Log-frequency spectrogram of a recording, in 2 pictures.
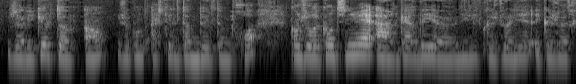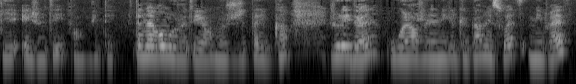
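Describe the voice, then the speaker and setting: Young woman, book vlogger, husky, breathy, chatty and rambling, middle-pitched. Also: darkish tone. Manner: chatty, rambling, many repeats and fillers. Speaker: book reviewer. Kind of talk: casual book review vlog.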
